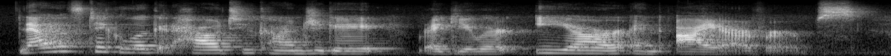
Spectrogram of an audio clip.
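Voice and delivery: ordinary talk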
